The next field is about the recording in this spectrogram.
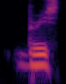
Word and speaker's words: Brice: Bruce Dolan, how do you say? – Brice Dolan. – Yeah. Brice Dolan. – Brice Dolan. – Bruce Dolan. – Brice Dolan. – We have Bruce Dolan. – Not God Bruce. Brice.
